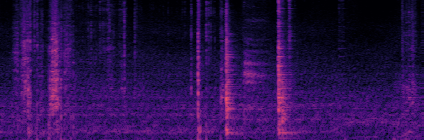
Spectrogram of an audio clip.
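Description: A scraper drawn across a ballistic clay backing block in about five short scraping strokes. The clay is being scraped level before the back-face deformation craters are measured.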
